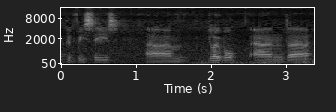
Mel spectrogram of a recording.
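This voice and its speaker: In a British accent, a man speaks fairly low and monotone, with flat intonation. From UK. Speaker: investor and entrepreneur. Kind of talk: podcast interview.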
